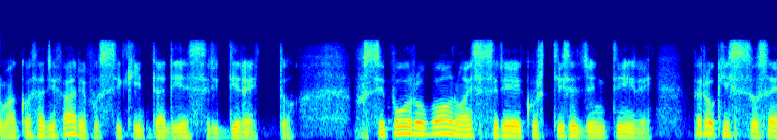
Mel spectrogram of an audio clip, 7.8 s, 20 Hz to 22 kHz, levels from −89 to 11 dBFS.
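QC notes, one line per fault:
1.44–1.49 s, lost AMR speech frame: a brief dip or warble, not a silent gap, as the decoder repeated its last good settings at falling gain, fitting a single lost frame.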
